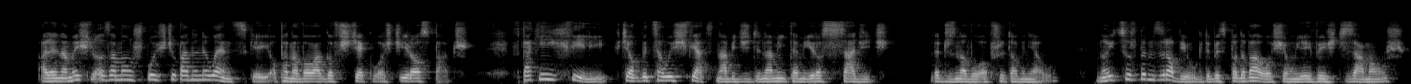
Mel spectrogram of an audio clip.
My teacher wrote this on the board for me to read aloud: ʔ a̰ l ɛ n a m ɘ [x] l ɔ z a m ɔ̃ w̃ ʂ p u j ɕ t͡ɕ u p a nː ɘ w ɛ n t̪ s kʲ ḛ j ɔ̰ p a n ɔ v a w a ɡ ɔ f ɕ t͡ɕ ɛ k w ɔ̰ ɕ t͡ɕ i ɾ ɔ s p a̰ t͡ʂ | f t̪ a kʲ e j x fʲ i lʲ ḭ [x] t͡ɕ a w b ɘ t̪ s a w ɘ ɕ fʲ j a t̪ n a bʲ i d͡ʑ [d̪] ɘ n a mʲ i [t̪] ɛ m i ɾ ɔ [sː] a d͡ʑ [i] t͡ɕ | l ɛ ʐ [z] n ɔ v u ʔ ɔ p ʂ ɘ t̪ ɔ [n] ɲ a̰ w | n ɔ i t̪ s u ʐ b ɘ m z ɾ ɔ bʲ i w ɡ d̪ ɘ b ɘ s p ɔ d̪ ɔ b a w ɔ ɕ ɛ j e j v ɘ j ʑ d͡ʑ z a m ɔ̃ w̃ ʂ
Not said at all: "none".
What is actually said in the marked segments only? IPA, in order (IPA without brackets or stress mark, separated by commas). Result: ɕ, x, d̪, t̪, sː, i, z, m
